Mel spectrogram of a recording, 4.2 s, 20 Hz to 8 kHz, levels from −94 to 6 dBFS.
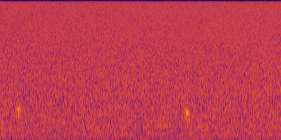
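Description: From the start and running through to 4.21 s, the echo canceller likely left part of the loudspeaker signal in the microphone path, so the other side's voice leaking through sits under the speech, roughly 15 dB below it. Where both sides talk at once, the canceller likely cannot tell the local talker from that echo and turns everything down. This is speech suppressed in double talk, at 0.0 to 0.4 s, 1.24 to 1.52 s, 1.81 to 2.01 s and 2.17 to 3.39 s, with the voice dipping by about 15 dB.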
